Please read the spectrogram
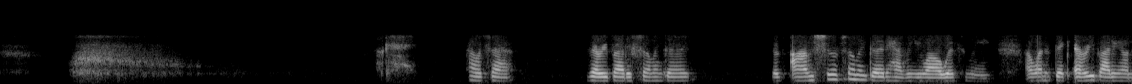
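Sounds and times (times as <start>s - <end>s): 
person taking a deep breath: 0.0s - 2.4s
speech: 4.7s - 5.2s, 5.9s - 7.0s, 7.7s - 11.3s.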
